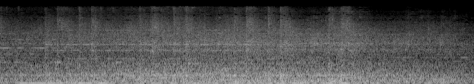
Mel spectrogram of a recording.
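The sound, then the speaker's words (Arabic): A train runs on the Hejaz Railway, the late-Ottoman line linking Damascus and Medina, producing a loud, unbroken rumbling roar of wheels on rails that holds steady throughout, with no voices. “إذا بدك تروح من دمشق للمدينة المنورة فيك تركب قطار الحجاز اللي تأسس بنهاية فترة السيطرة العثمانية”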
